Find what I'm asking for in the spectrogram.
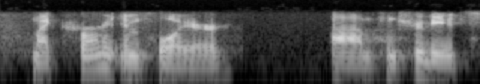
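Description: With a normal speaking voice, a man talks at a fairly low pitch with ordinary pitch variation. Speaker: caller. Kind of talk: casual chat. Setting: phone call.

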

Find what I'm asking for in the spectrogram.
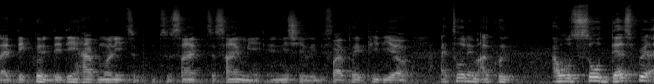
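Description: Speech comes at a fairly quick pace. The voice is somewhat breathy. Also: man. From Nigeria, Lagos. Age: 20s. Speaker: professional soccer player. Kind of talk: interview.

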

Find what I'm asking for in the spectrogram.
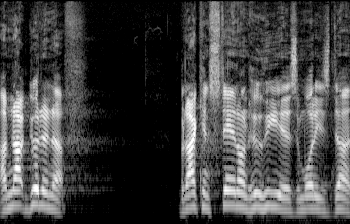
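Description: A man projects a raised, high voice with a bright, sharp tone and ordinary pitch variation. He moves at a fairly quick pace on a very clean recording with a silent background. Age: 40s. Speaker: preacher. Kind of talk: sermon.

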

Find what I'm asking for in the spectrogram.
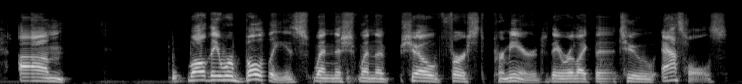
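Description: In a very clean recording with a silent background and a dry, close sound free of echo, a man with an American accent and an unremarkable speaking voice talks at a fairly high pitch with lively intonation. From Massachusetts. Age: 30s. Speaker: web series creator. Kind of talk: casual chat.

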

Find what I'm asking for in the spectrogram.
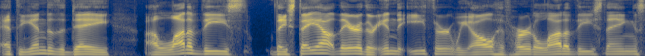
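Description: A man talks in an ordinary speaking voice at a medium pitch. His intonation is fairly even and his pace moderate. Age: 40s. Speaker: podcast host. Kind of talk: casual interview chat.

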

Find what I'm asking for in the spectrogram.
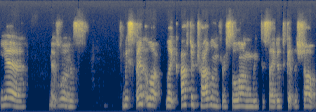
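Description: At a moderate pace, a woman speaks in a normal speaking voice, fairly high in pitch, with fairly even intonation. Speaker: tattooist.

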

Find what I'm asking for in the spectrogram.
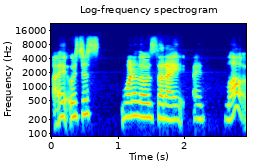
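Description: This woman has a bright, sharp tone, a fairly high pitch and an American accent. She talks at a moderate pace, and the sound is dry and close with no echo. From Wisconsin, US. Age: 50s. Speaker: podcaster and blogger. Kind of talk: casual interview chat.

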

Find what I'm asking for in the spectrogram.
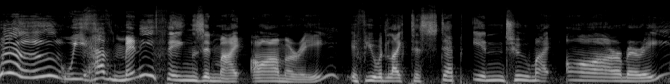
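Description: A female-sounding voice of medium pitch delivers a put-on character voice at a fairly slow pace. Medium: actual play. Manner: overly sweet, fawning.

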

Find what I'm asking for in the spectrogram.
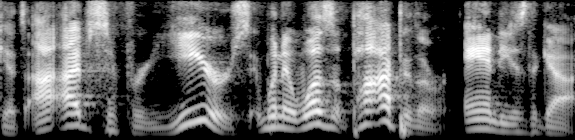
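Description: In a very clean recording with a silent background, a man with a fairly high pitch and a bright, sharp tone shows vocal fry and very wide pitch swings at a moderate pace. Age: young. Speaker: sports podcast host. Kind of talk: live sports talk show. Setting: livestream.

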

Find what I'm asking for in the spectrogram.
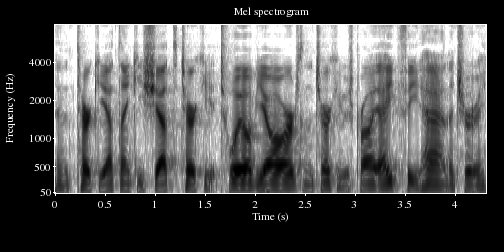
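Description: Talking at a very fast pace, a man with a Mississippi accent keeps a fairly low pitch and flat, monotone intonation while his loudness swings widely. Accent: Southern US (Mississippi). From Mississippi, US South. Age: 30s. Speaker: turkey hunter. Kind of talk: casual chat.

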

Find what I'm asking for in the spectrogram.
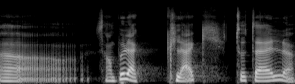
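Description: A woman speaks in a plain, everyday voice. Her pitch sits fairly low and her intonation stays fairly even. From Belgium. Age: 30s. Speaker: mother sharing birth story. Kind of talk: testimony.

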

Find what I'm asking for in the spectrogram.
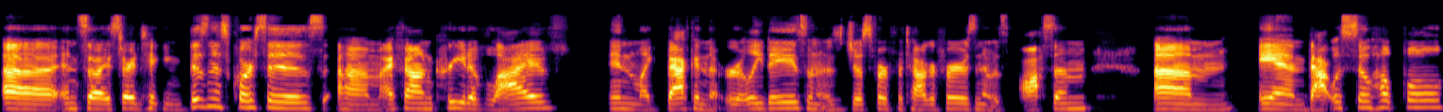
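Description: With an American accent and a normal speaking voice, a woman talks at a moderate pace and medium pitch, her intonation fairly even, in a dry, close sound with no echo against a quiet background. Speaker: bereaved mother, charity founder. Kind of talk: interview. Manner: many fillers (um, like, you know).

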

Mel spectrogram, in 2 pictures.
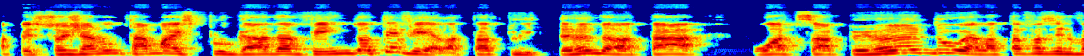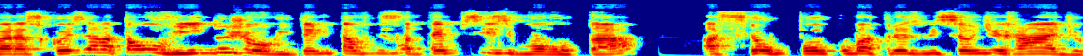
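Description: Very fast and raised to project, a man's high voice has a bright, sharp tone and ordinary pitch variation. The sound is dry and close, with no echo. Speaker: sports marketing media executive. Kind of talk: casual chat.

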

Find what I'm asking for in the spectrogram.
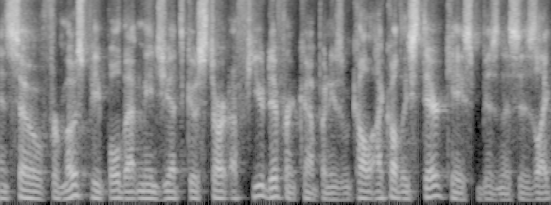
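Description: This man talks at a fairly quick pace in a somewhat breathy, fairly low voice. The recording is very clean, with a silent background. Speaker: business mentor and author. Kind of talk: interview. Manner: down to earth.

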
